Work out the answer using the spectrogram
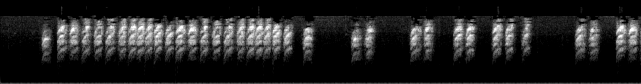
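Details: Sooty-headed bulbul lure call: noisy, harsh, rapid chattering, a long burst of scratchy notes then short raspy bursts about twice a second, over a faint low hiss; used to attract bulbuls together.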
